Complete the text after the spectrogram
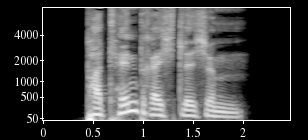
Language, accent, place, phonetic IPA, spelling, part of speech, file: German, Germany, Berlin, [paˈtɛntˌʁɛçtlɪçm̩], patentrechtlichem, adjective, De-patentrechtlichem.ogg
- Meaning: strong dative masculine/neuter singular of patentrechtlich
